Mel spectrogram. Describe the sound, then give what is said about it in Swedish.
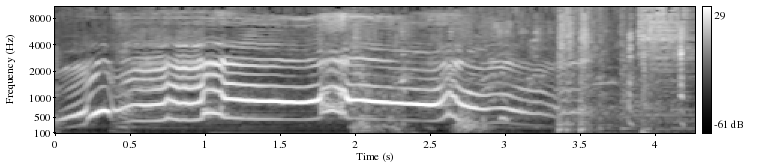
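A person imitates a cat in heat: a loud, drawn-out, wavering yowl that swoops up and down in pitch for about three seconds, then trails off into a few short rustling noises. “Jag kan låta som en brunstig katt.”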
